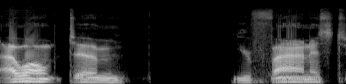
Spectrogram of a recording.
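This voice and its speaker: A raspy, put-on character voice from a man with a Southern accent. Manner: goofy.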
